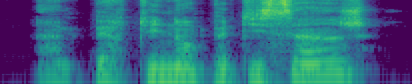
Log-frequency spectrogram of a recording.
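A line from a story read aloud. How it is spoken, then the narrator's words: Exclaiming. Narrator (French): s'écria Mrs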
